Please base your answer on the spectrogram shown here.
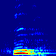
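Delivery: long high-pitched whoop at the burn. Real, not acted. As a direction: let the heat out in a piercing whoo.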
